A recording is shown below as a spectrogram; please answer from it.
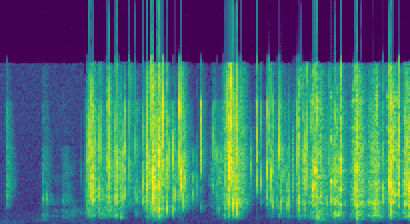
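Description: Clear plastic bag crinkling loudly as it is handled, with a couple of light clicks before the crinkling starts about a second in.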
